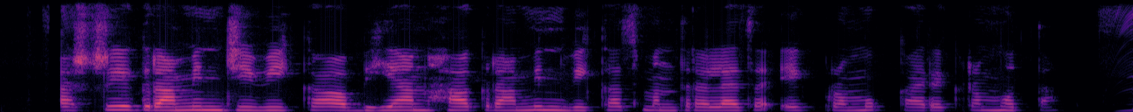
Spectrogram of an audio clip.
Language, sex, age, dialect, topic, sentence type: Marathi, female, 25-30, Varhadi, banking, statement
